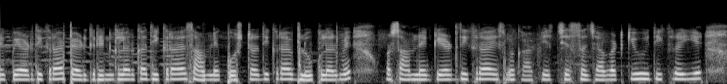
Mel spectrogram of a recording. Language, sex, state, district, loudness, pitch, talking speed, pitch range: Hindi, female, West Bengal, Paschim Medinipur, -14 LUFS, 230 Hz, 270 wpm, 220-245 Hz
